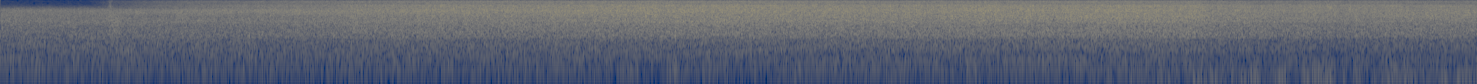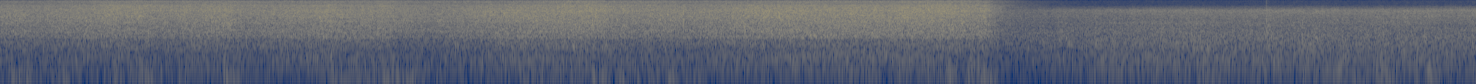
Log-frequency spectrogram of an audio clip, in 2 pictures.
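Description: Wind rushing over the camera microphone, loud and steady, with uneven low rumbling buffets through the middle stretch. Near the end the hiss suddenly loses its top end and turns duller.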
